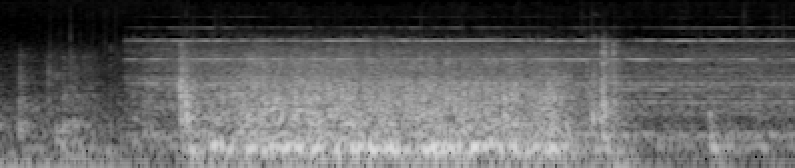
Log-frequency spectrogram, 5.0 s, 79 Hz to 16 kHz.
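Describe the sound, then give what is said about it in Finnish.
Train number 11 departs, starting to move with a deep, steady mechanical rumble and faint whining tones. It swells over a few seconds, then eases back to a low hum, with no voices. “Numero 11 lähtee. Numero 11 lähtee.”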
